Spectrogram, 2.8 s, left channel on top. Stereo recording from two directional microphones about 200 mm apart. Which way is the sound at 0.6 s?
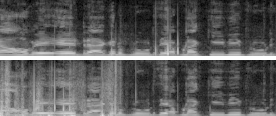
15° left (ahead or behind).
